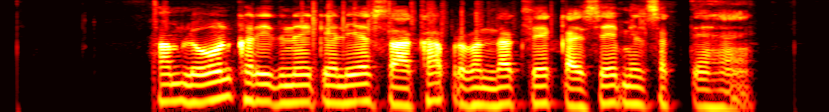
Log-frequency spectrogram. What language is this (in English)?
Hindi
